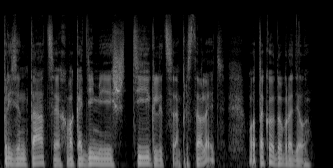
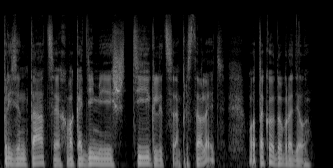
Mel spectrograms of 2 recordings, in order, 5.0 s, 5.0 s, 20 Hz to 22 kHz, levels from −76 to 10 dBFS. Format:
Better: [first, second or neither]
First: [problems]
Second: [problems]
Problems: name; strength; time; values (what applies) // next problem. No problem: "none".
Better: neither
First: none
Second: none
